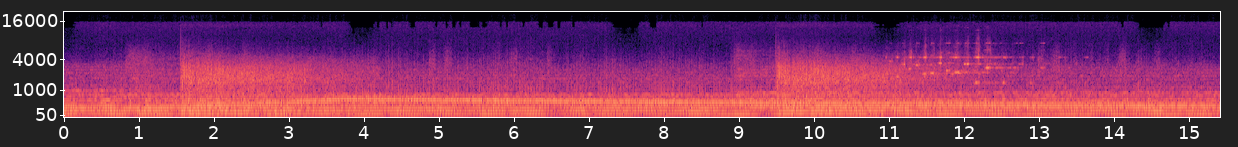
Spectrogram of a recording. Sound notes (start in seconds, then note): 1.5 explosion booming; 3.7 suspenseful music continues; 9.4 explosion booming; 11.5 suspenseful music continues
